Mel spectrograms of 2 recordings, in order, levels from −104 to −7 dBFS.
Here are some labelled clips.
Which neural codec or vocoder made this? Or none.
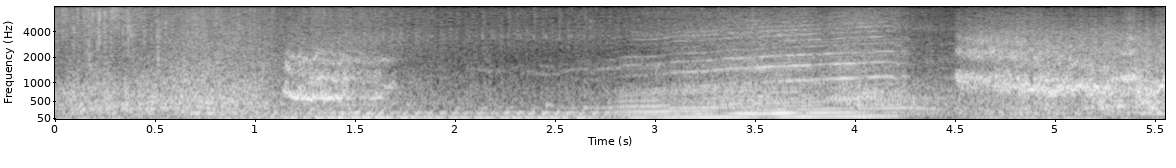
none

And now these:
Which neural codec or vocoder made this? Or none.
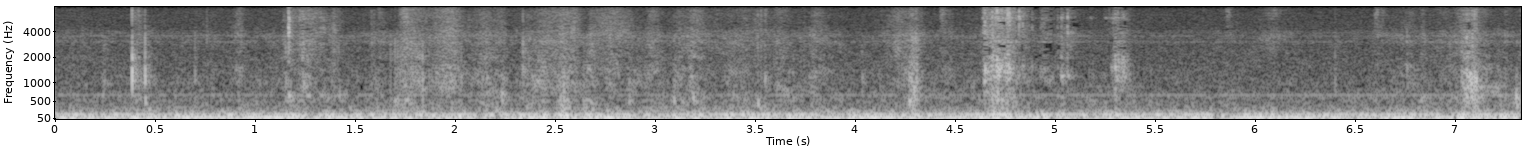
none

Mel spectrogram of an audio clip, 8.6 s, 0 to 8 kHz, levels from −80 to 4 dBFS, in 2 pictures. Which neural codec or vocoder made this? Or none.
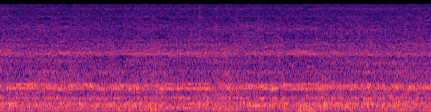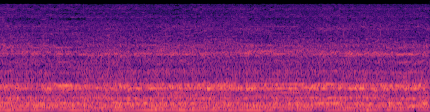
codec, SNAC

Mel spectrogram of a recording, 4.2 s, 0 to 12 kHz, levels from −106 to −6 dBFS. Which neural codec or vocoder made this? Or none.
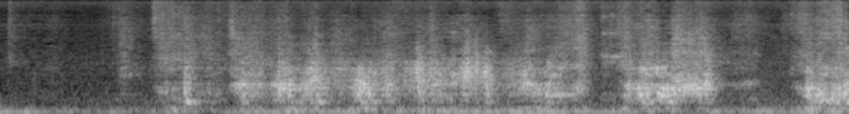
vocoder, Vocos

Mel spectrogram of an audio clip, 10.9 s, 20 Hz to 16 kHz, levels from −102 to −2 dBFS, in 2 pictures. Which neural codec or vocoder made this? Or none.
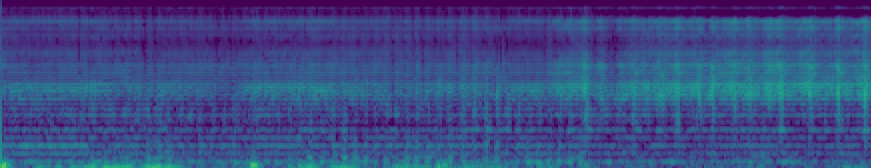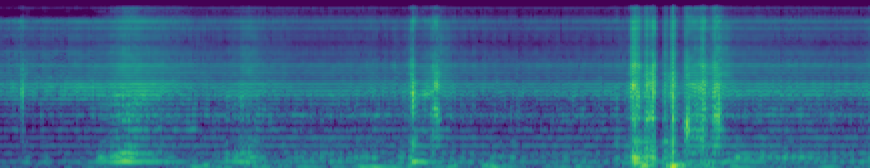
vocoder, BigVGAN v2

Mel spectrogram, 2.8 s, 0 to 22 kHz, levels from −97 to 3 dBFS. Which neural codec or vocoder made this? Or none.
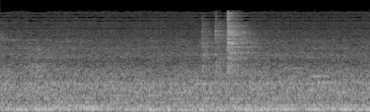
none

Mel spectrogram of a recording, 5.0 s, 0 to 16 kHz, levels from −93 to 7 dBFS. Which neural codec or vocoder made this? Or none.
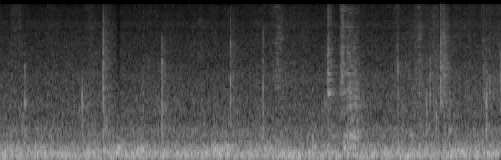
none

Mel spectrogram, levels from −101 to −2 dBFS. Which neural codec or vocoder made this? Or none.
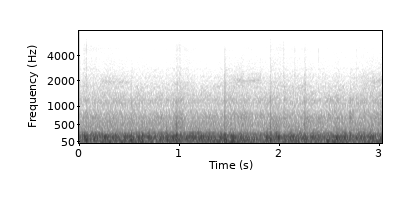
codec, ZipCodec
